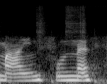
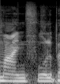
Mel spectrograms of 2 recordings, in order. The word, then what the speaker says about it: mindfulness: Assolutamente, parliamo di mindfulness. – Ah, vedi, prima ho sbagliato, ho dimenticato l'ultimo pezzo, ho detto mindful,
